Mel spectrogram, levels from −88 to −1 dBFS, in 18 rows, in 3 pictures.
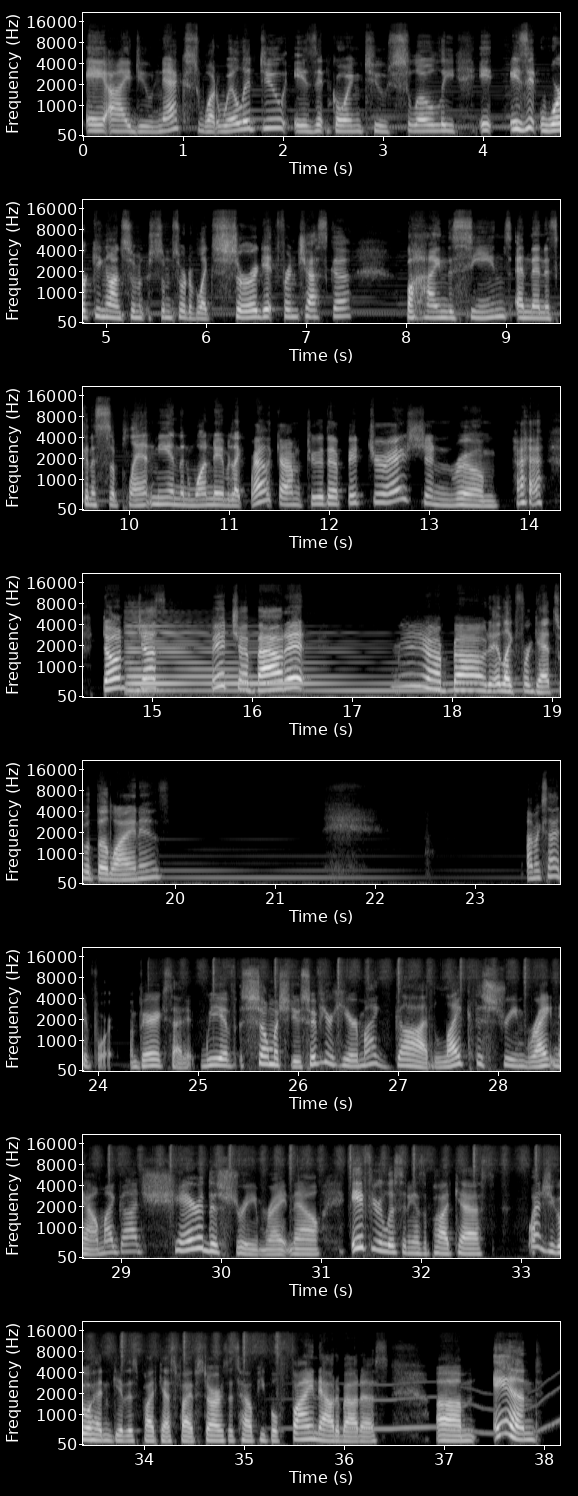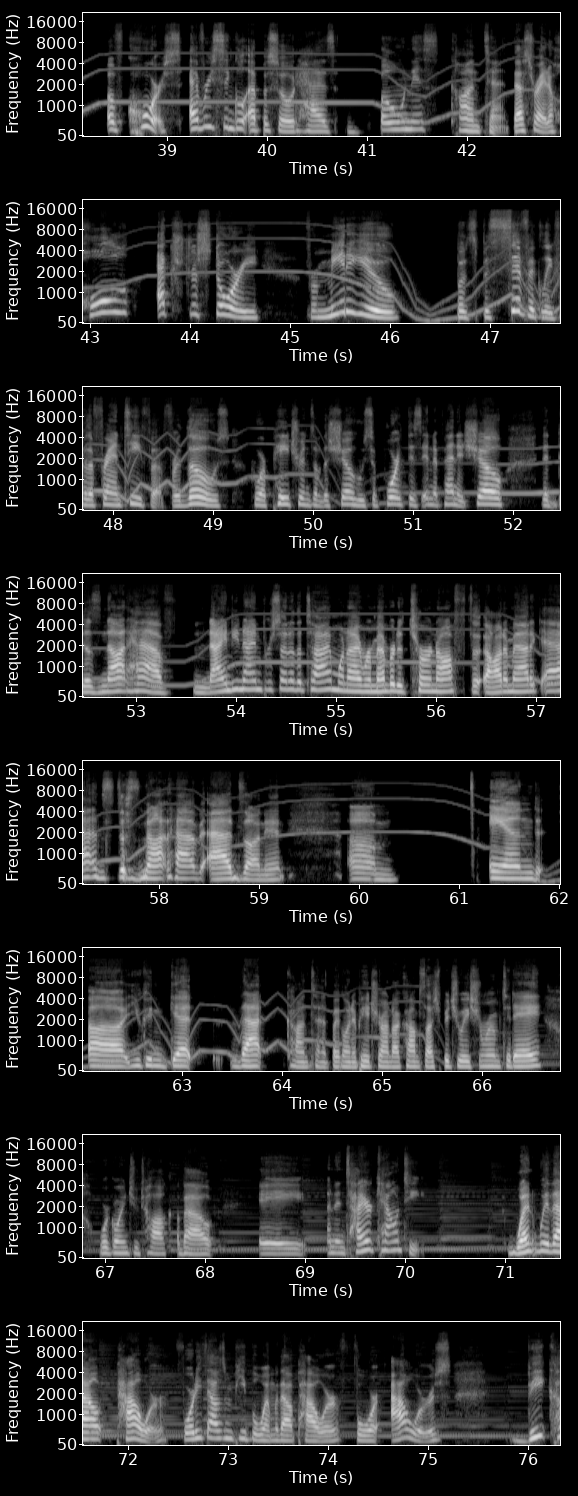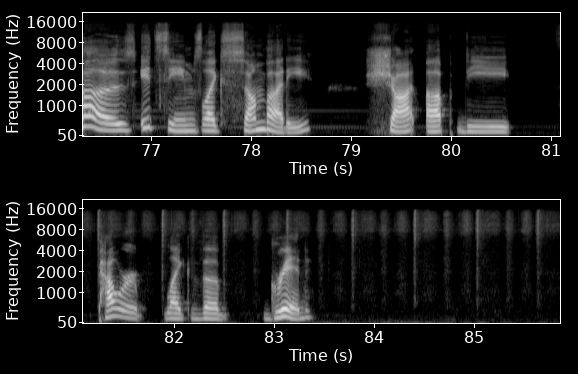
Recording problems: background music; noticeable; throughout; 15 dB below the speech

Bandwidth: 15 kHz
